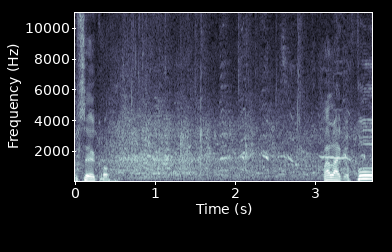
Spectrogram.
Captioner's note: audience laughing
